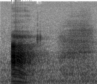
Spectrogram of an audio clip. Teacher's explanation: This one's easy. Tongue is at the very bottom of the mouth, right near the bottom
